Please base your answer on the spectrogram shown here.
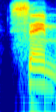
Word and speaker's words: same: with the word same so here you're saying same okay stop on the M sound the E is silent same okay same good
